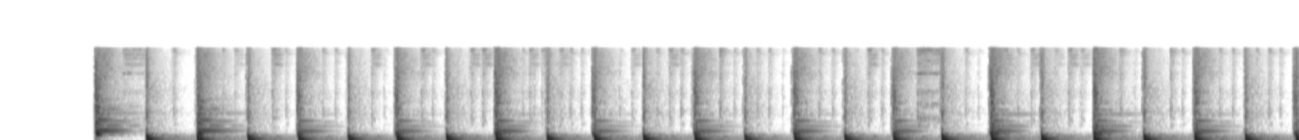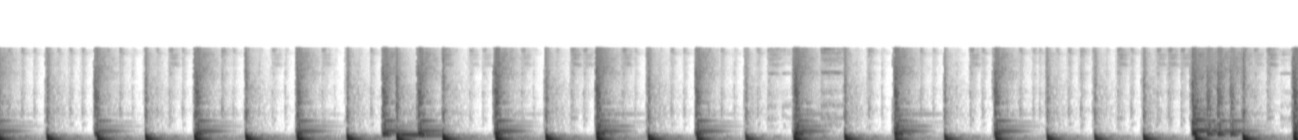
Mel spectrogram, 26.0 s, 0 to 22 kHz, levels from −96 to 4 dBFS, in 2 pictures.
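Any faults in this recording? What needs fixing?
Throughout the music there is a rough, hissy halo around everything and a smeared, underwater quality, with heavy codec damage and nothing above about 5.3 kHz. The likely cause is Nellymoser compression: the old Flash codec codes short blocks at a fixed two bits per sample, so weak bands get no bits and are filled with noise, and the result fits a rate near 22 kbps. Capture or re-encode from the original source with a modern codec at a higher bitrate, rather than passing it through Nellymoser Asao.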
